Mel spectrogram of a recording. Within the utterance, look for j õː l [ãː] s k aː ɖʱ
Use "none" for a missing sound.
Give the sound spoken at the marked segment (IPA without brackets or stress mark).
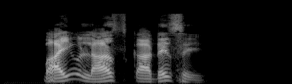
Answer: aː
